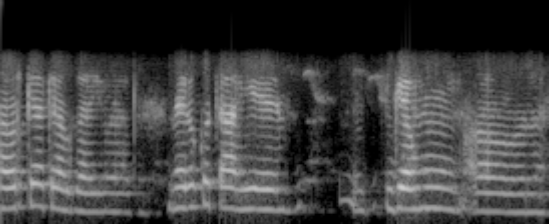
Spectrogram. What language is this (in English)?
Hindi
